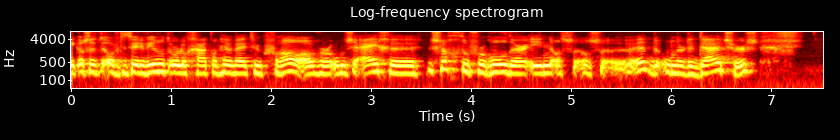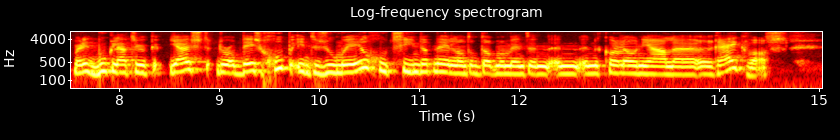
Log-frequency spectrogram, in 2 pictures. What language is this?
Dutch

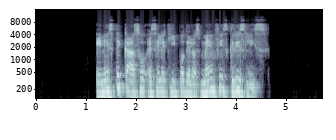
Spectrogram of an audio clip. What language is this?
Spanish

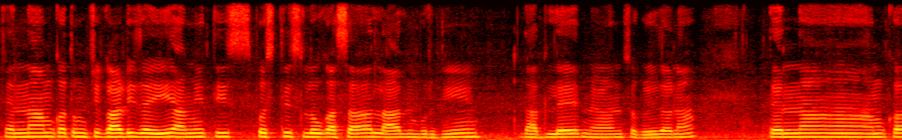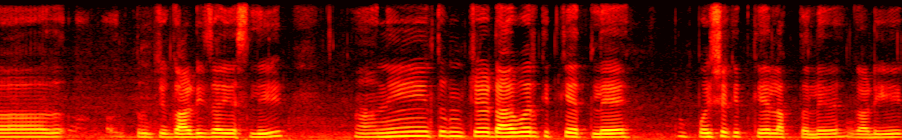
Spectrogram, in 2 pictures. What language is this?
Konkani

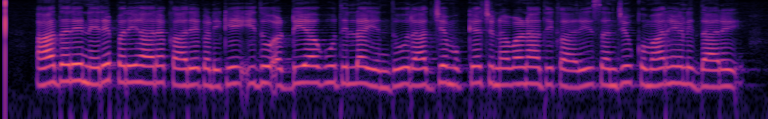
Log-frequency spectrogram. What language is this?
Kannada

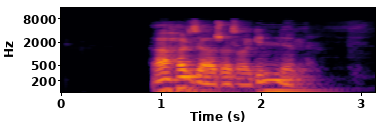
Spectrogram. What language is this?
Kabardian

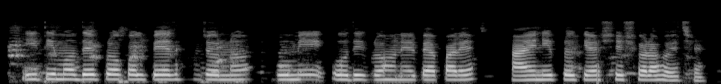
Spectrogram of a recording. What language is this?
Bangla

